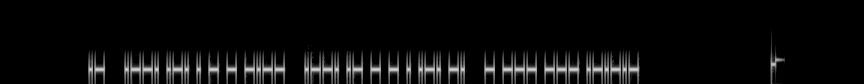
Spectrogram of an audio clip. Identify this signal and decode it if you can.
Morse code, heard as a keyed tone, about 40 wpm, 700 Hz. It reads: A PRETTY PATTERN TOO.
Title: Sentences from Top 1000 Words 40wpm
